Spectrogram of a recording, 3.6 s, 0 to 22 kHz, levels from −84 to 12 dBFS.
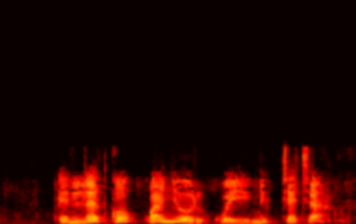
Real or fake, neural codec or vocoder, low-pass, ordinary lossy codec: real; none; 10.8 kHz; AAC, 24 kbps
